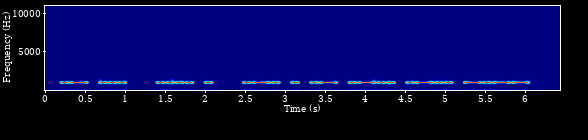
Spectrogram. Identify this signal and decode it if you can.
Morse code, heard as a keyed tone, about 20 wpm, 1000 Hz. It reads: AS HE REALLY
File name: qotdfiles / 20wpm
